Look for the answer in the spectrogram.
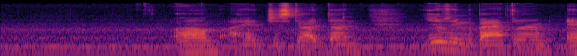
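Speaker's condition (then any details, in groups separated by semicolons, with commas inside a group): Cerebral palsy; speech sometimes affected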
